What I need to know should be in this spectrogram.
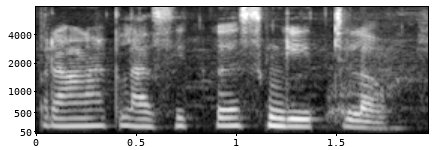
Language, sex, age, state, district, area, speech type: Punjabi, female, 18-30, Punjab, Fatehgarh Sahib, rural, read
